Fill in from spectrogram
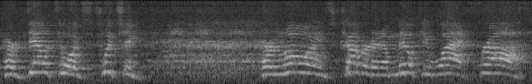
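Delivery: folksy Texas twang; Texas accent. Acted. Folksy rancher telling family stories to a crowd, Texas accent.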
